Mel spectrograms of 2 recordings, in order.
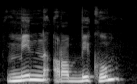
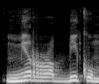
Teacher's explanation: তাহলে দুইটা কাজ একটা কাজ হচ্ছে প্রথমে নুনটাকে র বানানো হবে। এবং এই রকে পরের র এর সাথে যুক্ত করে তাশদিদ যুক্ত একটি রয়ে পড়া হবে।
